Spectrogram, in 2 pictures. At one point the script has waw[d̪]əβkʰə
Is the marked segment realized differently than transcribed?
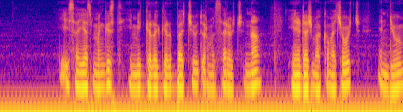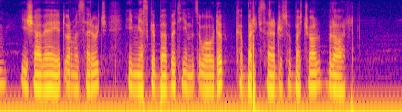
no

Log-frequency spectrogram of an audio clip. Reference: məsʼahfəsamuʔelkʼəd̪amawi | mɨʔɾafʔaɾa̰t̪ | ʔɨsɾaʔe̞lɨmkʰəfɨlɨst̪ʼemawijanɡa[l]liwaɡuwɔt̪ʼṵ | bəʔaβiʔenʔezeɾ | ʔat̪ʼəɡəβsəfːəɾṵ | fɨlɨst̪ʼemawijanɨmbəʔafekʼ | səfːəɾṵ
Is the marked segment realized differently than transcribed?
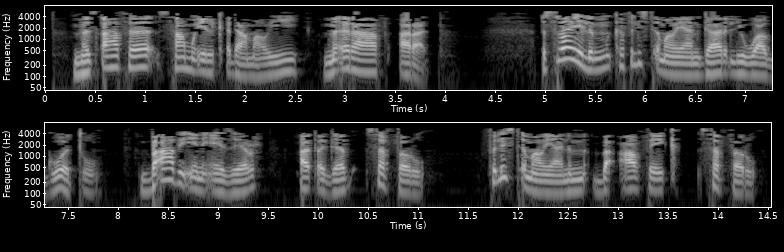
yes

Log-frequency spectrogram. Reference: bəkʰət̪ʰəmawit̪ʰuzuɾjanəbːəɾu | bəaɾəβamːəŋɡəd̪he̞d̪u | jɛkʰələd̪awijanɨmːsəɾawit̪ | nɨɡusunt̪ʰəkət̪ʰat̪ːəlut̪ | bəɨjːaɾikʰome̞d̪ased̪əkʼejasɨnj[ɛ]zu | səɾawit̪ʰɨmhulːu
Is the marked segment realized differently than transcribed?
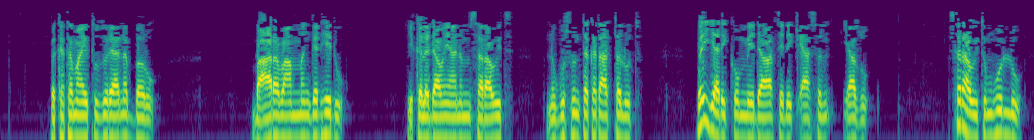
yes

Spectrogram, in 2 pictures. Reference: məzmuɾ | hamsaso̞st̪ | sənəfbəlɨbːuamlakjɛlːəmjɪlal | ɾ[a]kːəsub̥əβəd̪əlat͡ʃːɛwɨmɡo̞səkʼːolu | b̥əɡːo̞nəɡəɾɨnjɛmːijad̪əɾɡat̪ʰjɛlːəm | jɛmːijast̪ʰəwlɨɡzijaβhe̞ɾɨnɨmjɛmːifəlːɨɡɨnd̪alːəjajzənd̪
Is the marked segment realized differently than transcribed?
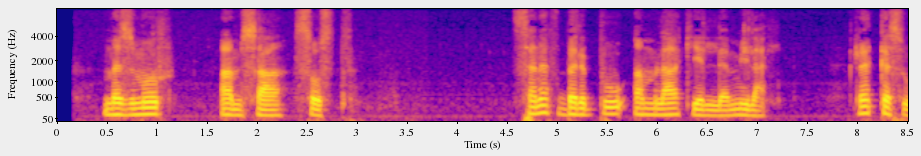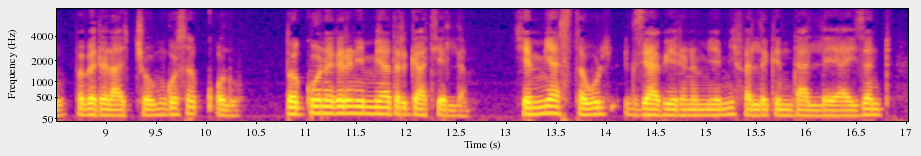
yes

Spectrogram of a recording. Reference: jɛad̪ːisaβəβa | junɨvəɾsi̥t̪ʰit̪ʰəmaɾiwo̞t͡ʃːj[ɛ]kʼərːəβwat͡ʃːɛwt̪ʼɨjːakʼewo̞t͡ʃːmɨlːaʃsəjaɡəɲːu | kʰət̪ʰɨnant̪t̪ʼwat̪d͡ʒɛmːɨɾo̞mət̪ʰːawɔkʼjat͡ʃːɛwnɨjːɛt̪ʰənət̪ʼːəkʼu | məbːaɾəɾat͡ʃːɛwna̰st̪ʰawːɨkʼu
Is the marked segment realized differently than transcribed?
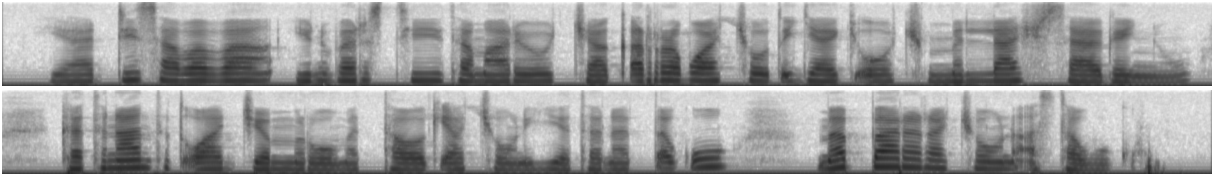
yes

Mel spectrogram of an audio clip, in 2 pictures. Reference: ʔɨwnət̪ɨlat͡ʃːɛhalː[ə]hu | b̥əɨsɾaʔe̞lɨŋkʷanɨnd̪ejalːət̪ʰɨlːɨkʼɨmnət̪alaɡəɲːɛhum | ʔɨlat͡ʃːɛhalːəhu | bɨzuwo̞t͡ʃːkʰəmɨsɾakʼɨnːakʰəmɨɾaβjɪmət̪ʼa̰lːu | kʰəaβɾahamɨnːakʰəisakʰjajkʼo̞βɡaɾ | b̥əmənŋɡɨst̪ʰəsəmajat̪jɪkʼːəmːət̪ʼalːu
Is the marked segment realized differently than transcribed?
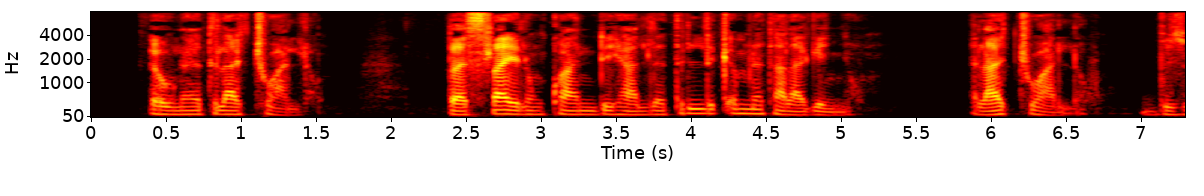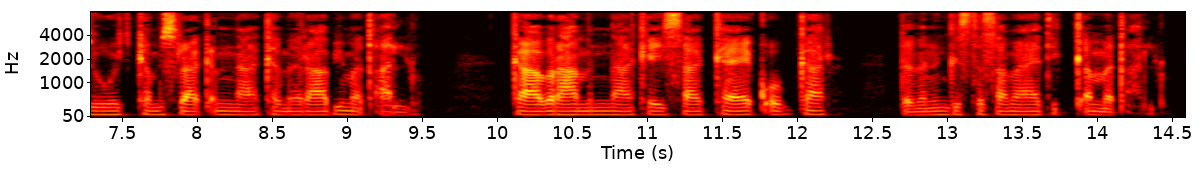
no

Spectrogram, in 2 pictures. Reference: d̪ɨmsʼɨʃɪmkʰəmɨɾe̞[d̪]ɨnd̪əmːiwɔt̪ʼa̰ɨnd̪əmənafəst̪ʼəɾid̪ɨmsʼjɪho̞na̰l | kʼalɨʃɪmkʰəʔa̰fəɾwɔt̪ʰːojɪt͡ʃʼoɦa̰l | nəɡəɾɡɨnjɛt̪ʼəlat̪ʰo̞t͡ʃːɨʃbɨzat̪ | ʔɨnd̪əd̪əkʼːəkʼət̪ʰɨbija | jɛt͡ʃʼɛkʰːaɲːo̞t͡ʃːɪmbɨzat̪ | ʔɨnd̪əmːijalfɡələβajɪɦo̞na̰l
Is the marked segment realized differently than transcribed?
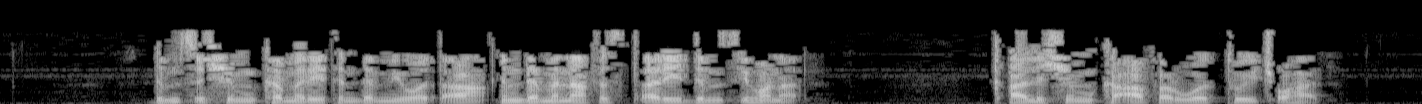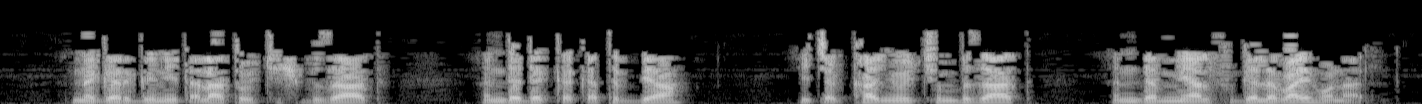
yes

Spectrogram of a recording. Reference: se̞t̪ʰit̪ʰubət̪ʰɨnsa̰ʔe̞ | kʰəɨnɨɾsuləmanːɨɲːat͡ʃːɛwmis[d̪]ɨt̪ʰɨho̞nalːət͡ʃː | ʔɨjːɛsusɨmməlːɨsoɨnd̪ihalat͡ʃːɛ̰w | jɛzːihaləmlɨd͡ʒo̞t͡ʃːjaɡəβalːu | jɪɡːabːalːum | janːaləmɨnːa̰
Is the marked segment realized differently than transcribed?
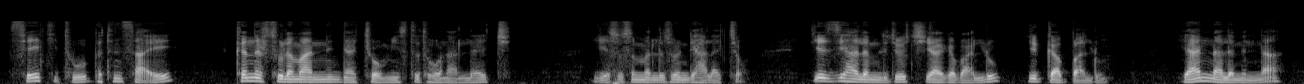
yes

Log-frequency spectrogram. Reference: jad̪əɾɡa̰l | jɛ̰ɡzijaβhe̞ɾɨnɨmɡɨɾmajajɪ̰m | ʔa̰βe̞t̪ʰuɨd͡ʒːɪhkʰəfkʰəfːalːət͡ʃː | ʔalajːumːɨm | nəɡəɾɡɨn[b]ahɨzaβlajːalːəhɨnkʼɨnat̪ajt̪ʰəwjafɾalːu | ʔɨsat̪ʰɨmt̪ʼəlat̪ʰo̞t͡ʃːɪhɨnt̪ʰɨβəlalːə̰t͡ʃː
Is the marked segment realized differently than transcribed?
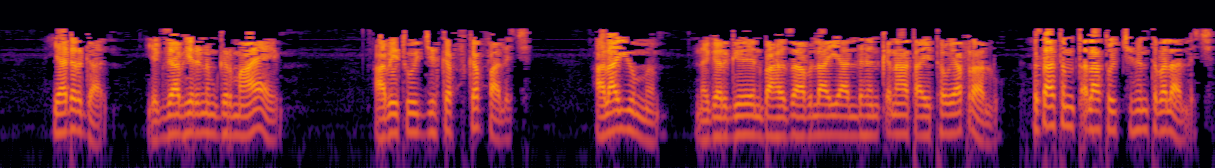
no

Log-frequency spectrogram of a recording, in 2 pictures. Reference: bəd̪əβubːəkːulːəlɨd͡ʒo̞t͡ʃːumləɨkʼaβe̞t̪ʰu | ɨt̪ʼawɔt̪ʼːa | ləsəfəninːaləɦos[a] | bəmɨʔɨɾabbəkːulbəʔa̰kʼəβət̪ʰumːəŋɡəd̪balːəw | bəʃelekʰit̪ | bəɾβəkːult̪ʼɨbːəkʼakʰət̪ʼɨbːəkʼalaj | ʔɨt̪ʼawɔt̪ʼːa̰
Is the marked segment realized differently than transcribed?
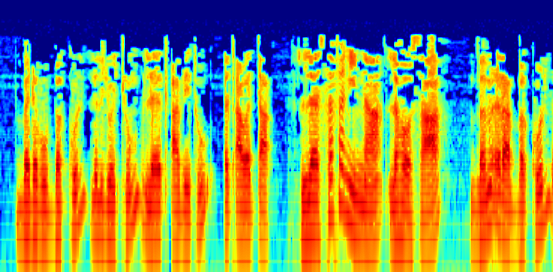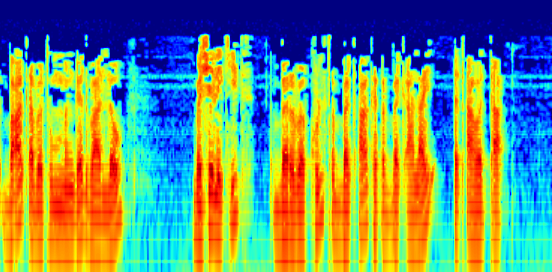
no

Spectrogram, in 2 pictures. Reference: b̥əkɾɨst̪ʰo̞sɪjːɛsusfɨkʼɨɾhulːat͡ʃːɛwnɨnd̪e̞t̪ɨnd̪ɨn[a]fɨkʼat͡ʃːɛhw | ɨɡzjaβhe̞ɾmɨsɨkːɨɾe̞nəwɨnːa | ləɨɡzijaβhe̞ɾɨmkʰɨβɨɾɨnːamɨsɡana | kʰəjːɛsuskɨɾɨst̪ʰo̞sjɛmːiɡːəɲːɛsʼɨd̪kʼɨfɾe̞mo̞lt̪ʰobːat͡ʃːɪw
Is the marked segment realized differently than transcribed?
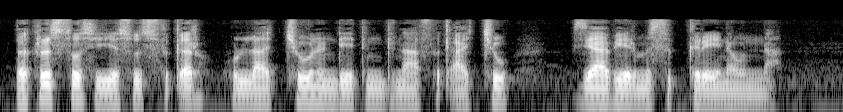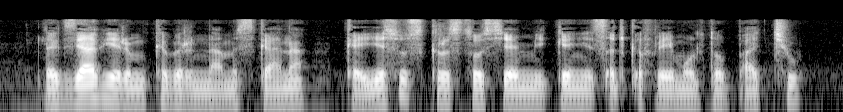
no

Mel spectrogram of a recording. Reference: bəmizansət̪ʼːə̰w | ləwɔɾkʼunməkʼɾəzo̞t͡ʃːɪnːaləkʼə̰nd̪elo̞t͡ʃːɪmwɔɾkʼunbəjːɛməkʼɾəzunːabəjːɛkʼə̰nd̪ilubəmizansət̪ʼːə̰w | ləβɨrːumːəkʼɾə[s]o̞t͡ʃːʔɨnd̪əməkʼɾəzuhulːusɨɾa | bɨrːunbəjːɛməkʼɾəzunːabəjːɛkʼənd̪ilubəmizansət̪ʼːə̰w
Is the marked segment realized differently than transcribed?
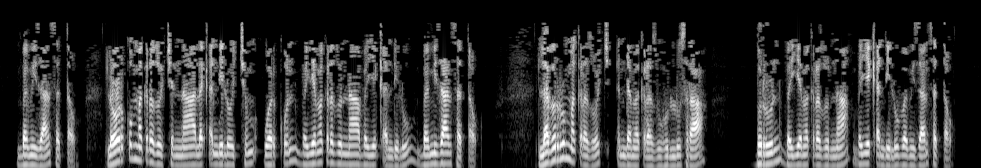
yes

